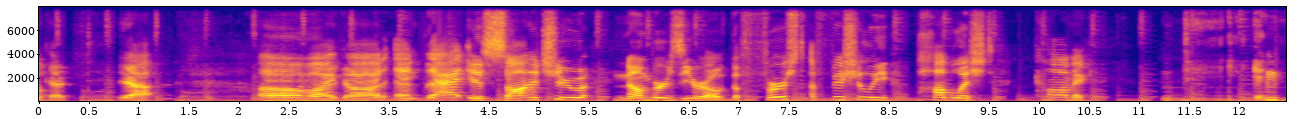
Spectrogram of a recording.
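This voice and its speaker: A young adult man with a high, sharp-toned voice does casual host commentary and reads a summary aloud. As a video host, he's sweary and amused, often breaking into laughter.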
